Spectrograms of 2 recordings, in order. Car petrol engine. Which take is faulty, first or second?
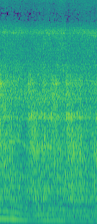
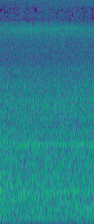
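first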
